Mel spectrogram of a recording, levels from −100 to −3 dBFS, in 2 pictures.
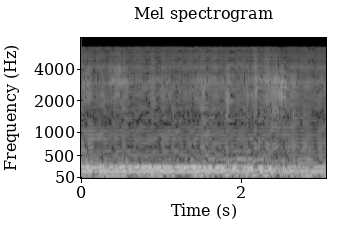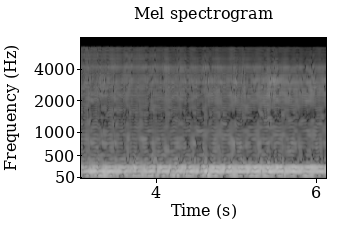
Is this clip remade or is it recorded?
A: remade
